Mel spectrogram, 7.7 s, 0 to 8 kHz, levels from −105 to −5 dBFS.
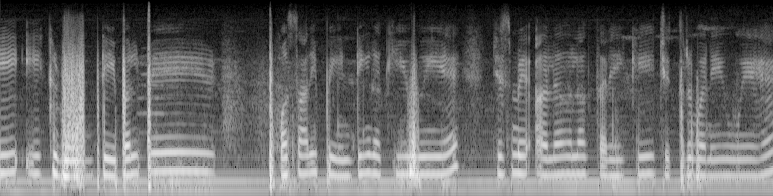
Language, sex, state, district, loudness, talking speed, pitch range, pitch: Hindi, female, Punjab, Pathankot, -22 LUFS, 155 wpm, 150-230 Hz, 215 Hz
